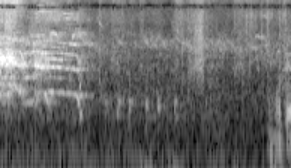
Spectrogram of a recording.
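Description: Gamefarm roosters and hens cluck and crow in a dense chorus, a crow rising early then repeated clucks and calls carrying on close by, with more crowing near the end.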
